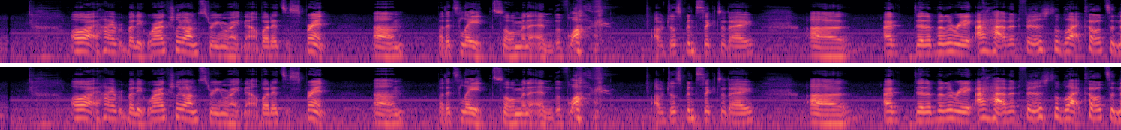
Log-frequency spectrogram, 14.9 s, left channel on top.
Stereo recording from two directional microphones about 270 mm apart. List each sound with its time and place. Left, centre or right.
0.9 s speech: centre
